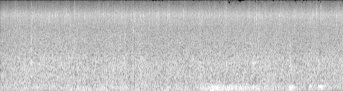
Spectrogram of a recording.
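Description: Heavy rain pouring down, a steady hiss of rain on surfaces, with a few brief low thumps about four seconds in and near the end.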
